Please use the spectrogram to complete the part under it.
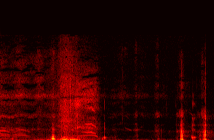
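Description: Harsh, bursting coughs come from a person in a coughing fit. A strong cluster sounds early on, and a few shorter, weaker coughs follow after a brief pause.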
